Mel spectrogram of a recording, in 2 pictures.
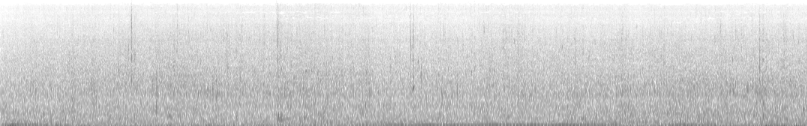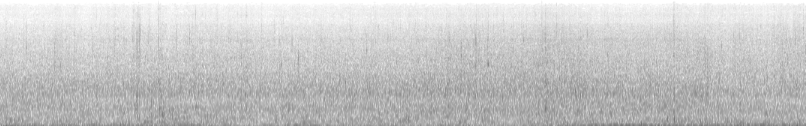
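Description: Wind blows outdoors in gusts.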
